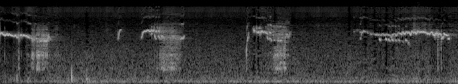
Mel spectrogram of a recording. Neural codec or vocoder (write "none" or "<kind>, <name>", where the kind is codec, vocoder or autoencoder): none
